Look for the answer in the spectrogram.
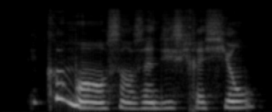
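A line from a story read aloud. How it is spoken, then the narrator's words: Exclaimed. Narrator (French): s'écria le faux Don Félix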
